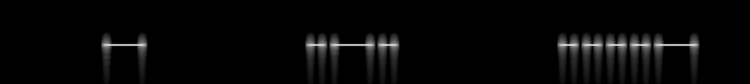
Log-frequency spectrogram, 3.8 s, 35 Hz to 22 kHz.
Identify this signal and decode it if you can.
Morse code, heard as a keyed tone, about 20 wpm, spaced as for 8 wpm, 690 Hz. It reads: TR4
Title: 060 Lesson 11e - Letter h - Three Characters 20wpm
